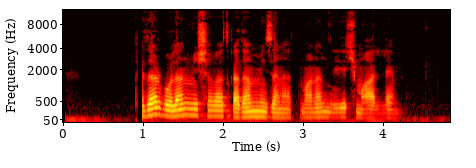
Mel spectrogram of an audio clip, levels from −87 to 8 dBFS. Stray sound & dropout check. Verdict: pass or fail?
fail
